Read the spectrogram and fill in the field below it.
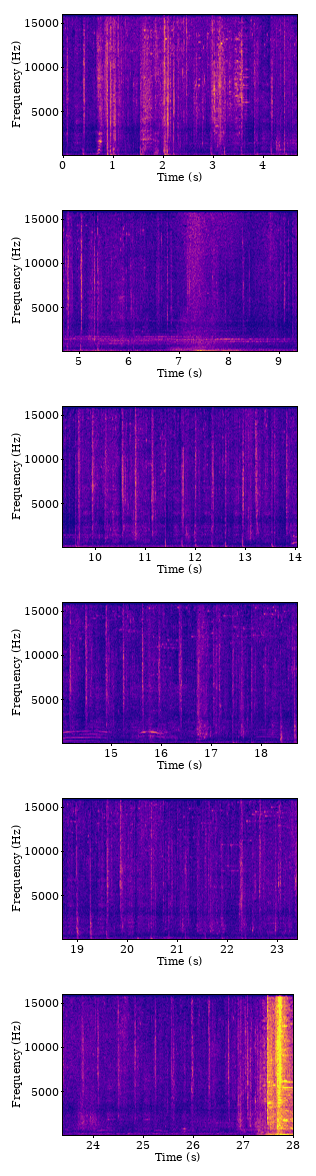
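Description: Footsteps tap on rocky ground.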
